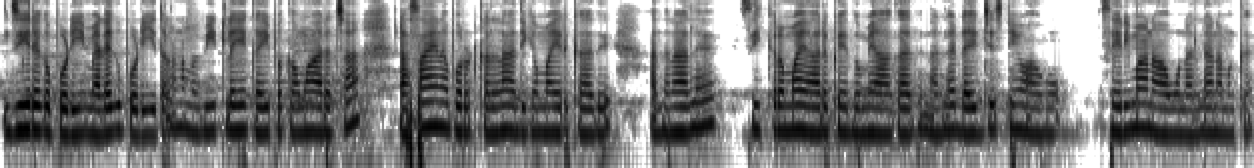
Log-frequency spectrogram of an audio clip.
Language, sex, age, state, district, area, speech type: Tamil, female, 30-45, Tamil Nadu, Thanjavur, urban, spontaneous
